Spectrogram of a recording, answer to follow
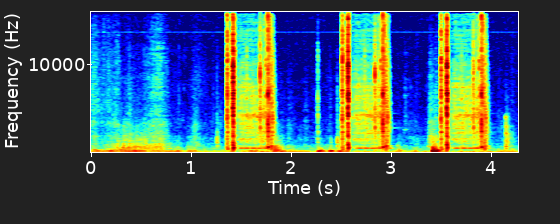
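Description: A Leica M8 digital rangefinder's shutter fired three times, about a second apart. Each release is a click followed by a short, steady whir as the camera's motor recocks the shutter, ending in a second click.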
